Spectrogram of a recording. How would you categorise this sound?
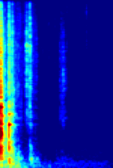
Sound effects > Natural elements and explosions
